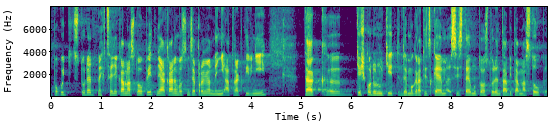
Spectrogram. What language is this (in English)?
Czech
